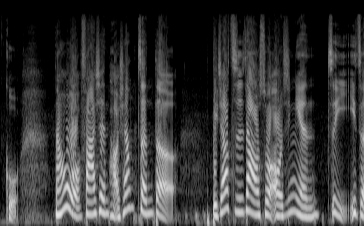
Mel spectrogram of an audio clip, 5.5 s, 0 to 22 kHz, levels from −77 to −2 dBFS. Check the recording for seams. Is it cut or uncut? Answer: cut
